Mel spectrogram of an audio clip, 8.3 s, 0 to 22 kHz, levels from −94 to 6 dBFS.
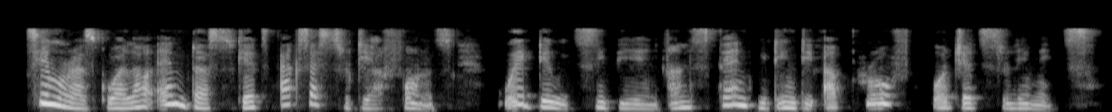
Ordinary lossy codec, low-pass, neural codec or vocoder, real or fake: none; 7.2 kHz; codec, 16 kHz in and 24 kHz out, 2.2 kbps, FireRedTTS-2 codec; fake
